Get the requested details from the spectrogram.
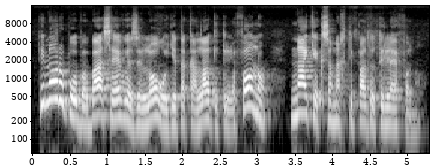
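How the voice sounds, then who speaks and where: A woman reading a children's story from an old school reader aloud, voicing the characters' lines with extra expression. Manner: expressive reading, raising pitch and voice for the quoted characters.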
